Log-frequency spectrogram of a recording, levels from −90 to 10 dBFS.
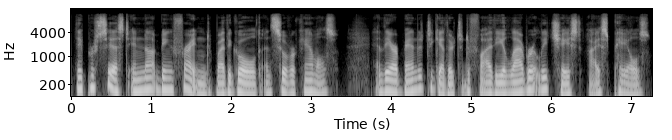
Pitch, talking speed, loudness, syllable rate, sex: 125 Hz, 200 wpm, -17 LUFS, 6.2 syllables/s, male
